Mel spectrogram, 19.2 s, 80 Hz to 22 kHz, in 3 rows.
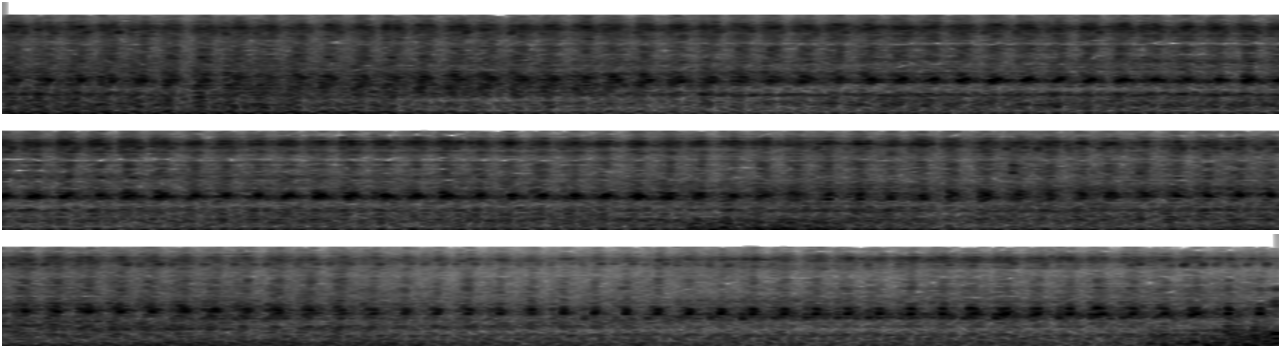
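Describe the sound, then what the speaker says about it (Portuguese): A Massey Ferguson 95 diesel tractor engine runs steadily and loudly at close range, with a continuous rough mechanical chug and knock throughout. "esse é o Massey Ferguson 95 discos."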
